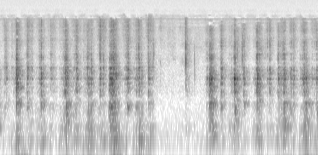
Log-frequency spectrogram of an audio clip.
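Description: A wooden stylus scrapes lines along the bottom of a flat, black-coated scratch-art sheet held in a hand. It makes a quick run of short, dry, scratchy strokes with a mid-range rasp, pauses briefly in the middle, then resumes at the same steady pace.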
